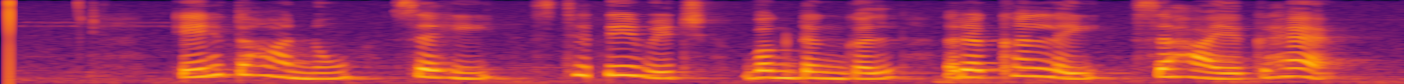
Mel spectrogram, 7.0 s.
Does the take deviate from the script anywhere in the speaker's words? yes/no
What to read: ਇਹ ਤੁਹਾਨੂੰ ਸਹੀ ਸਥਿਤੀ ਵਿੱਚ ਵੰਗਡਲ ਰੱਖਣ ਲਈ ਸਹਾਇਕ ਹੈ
no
